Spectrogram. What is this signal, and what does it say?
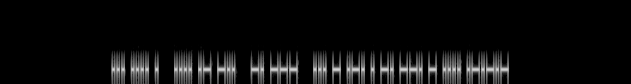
Morse code, heard as a keyed tone, about 50 wpm, 700 Hz. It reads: SHE HAD NO STRENGTH.
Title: Sentences from Top 1300 Words 50wpm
